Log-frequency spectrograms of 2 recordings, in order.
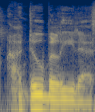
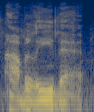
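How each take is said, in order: First: "do" punched louder and falling; stress on do. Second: Said in the usual way. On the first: Real, not acted. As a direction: lean hard on "do". Affirming belief twice.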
